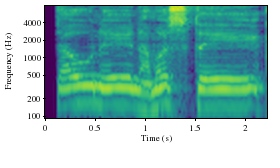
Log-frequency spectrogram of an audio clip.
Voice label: Gujarati Greetings everyone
